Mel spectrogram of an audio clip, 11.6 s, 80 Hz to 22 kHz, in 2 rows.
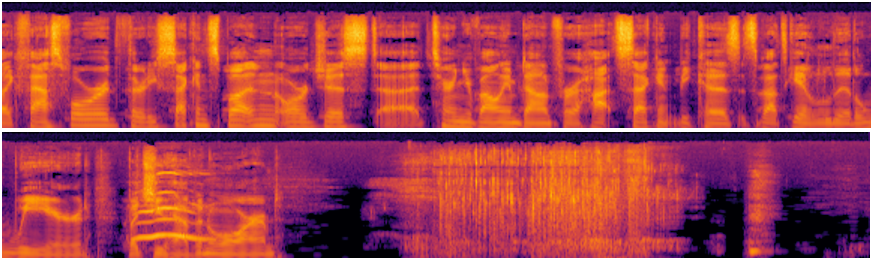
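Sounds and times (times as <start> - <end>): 
speech: 0.0 - 7.8
loud wet slurping: 8.4 - 10.4.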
